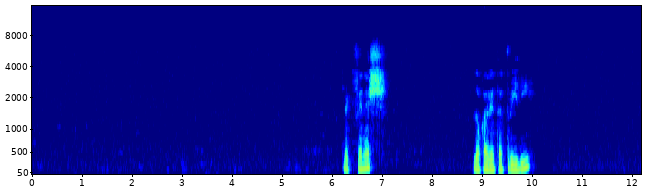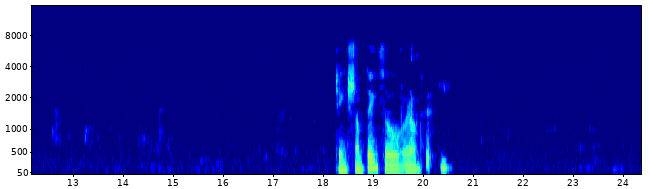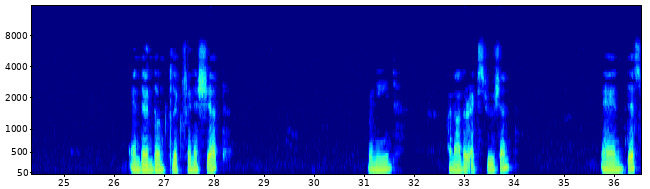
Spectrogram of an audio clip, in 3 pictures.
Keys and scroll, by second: 19.2-20.1 typing.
